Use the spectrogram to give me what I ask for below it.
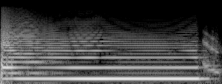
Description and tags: Recorded direct with a Peavey Dynabass in passive mode, active mode EQ is nice but noisy as hell so I never use it. Ran the bass through my Zoom bass processor and played all notes on E string up to 16th fret then went the rest of the way up the strings and onto highest fret on G string.
multisample, electric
